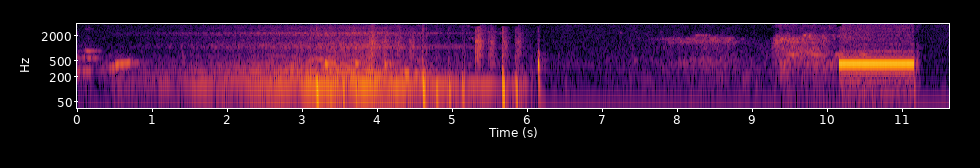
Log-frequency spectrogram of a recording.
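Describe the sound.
Telephone line tones as a call is being connected: several seconds of softer, muffled sounds on the line, a brief quiet gap, then a loud steady tone for about a second near the end.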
